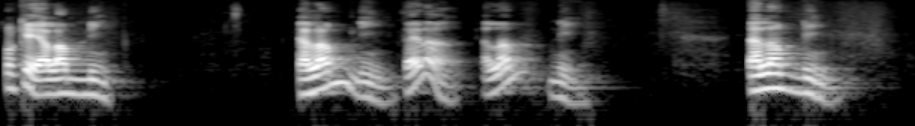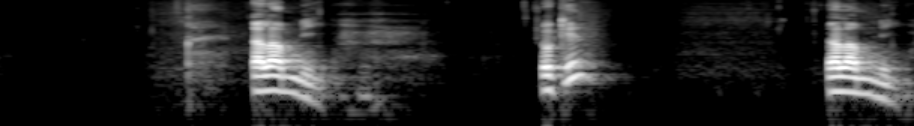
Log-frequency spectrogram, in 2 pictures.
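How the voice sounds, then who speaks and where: A man with a Bengali accent teaching English grammar in a live online class, repeating words slowly and often checking that students follow. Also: fairly high pitch, big pitch swings.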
